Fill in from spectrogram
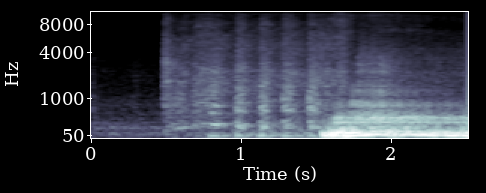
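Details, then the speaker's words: Toyota 86 after dead battery replaced: several quick cranking pulses then engine catches cleanly and settles into firm even run; battery confirmed as cause, healthy start. "beautiful it is the battery thank goodness"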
